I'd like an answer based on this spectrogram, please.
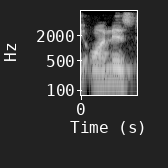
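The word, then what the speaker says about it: honest: शुरू हो रहा है लेकिन एच क्या है यहां पे? साइलेंट। अगर हम यह भी बोल सकते हैं कि इनका जो इनका जो प्रोनंसिएशन यानी कि जो इनका उच्चारण है वो कैसे आ रहा है?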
